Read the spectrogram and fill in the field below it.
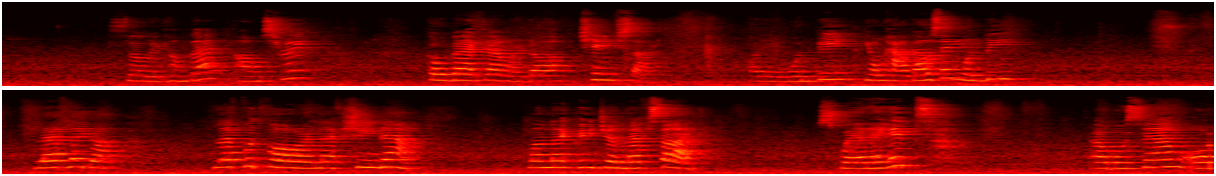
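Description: A young woman speaks calmly and clearly close by, as if instructing.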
